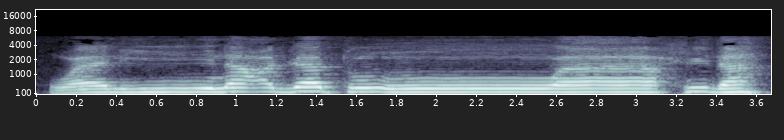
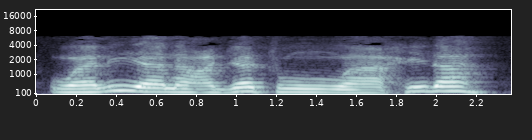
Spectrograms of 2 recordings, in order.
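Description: First: "ولي" as waliii, long ee and no final a; slow chant, "ولي" held without a vowel on ya; vowelless ya. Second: Said in the usual way. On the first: Shown as a demonstration. Reciter showing Al-Duri, "ولي" as walee. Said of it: "سكن الياء".

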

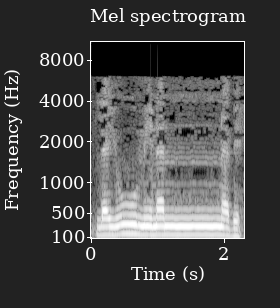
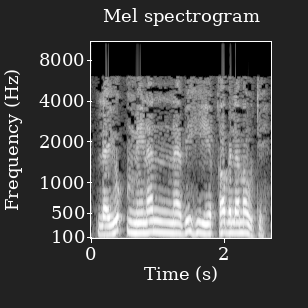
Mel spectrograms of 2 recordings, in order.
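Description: First: ليؤمنن with the hamza softened to a long u, layuminanna; Warsh reading. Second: Said in the usual way. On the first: Shown as a demonstration. Teacher demonstrates Warsh's eased hamza, slowly. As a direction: say ليؤمنن with a plain waw instead of the glottal stop. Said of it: "بإبدال الهمزة واوا ساكنة". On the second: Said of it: "قرأ ورش كلمة "ليؤمنن".

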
